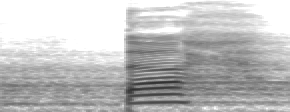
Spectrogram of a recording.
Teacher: Atau ha kecil juga disebut dengan ha pedas, karena saat membaca huruf ha ini ada aliran suara kepedasan yang keluar dari tenggorokan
